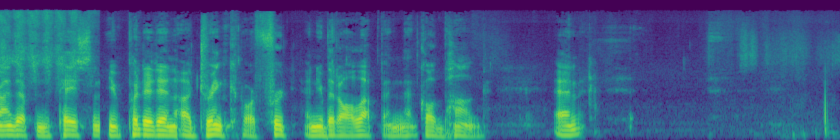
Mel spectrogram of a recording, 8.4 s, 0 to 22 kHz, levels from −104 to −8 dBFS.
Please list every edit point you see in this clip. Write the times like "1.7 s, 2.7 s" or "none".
1.0 s, 1.8 s, 2.4 s, 2.9 s, 3.3 s, 4.2 s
